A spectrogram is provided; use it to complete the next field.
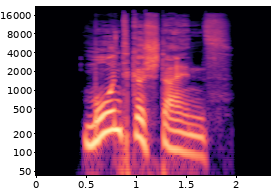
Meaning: genitive singular of Mondgestein
- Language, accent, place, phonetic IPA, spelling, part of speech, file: German, Germany, Berlin, [ˈmoːntɡəˌʃtaɪ̯ns], Mondgesteins, noun, De-Mondgesteins.ogg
